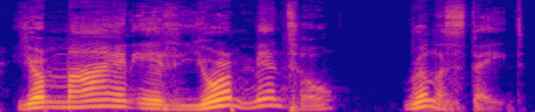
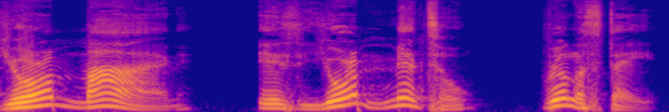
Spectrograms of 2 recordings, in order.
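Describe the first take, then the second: First: The sentence is said at a normal pace. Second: The sentence is said slowly and deliberately.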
